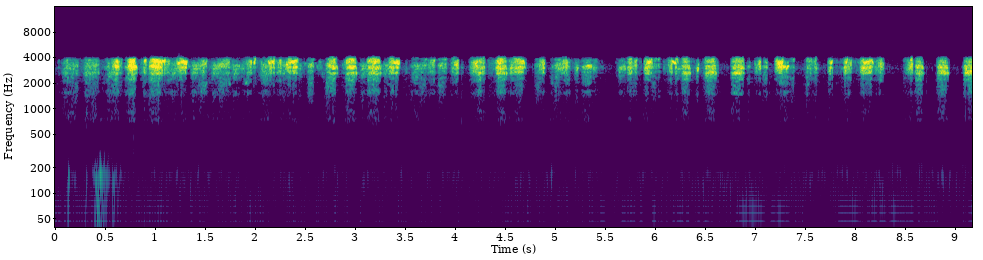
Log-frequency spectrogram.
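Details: Tit nestlings two weeks old in a nest at Théding, France, on 13 May 2019, giving a dense chorus of rapid, harsh, high chirps that pulse continuously without pause.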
